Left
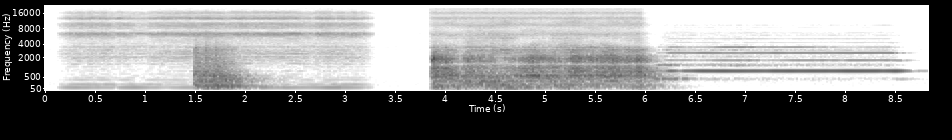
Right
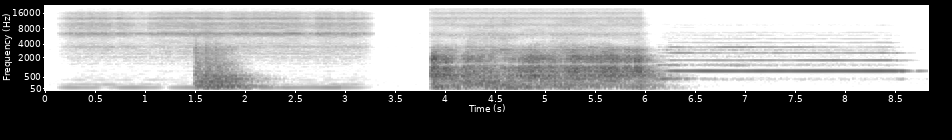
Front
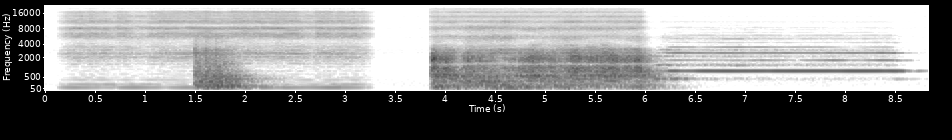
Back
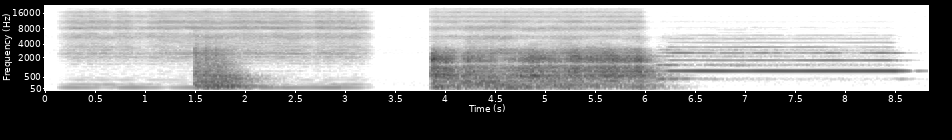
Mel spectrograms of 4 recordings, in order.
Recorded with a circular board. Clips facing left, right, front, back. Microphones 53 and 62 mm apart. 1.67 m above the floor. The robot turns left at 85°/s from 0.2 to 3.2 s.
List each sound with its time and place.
1.5 s a gunshot: 100° left, 0.8 m; by 2.0 s 55° left, 0.8 m
3.8 s writing: 90° right, 1.8 m
6.1 s a flute: 65° left, 0.8 m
